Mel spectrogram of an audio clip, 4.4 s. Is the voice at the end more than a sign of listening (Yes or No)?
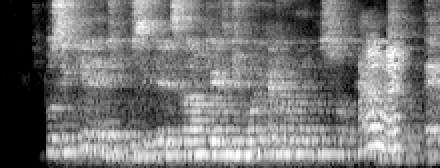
No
